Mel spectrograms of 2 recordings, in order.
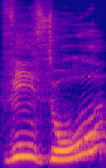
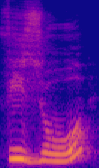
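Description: First: Loud, incredulous rising echo; outraged echo. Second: Low start, rising innocent query; innocent question. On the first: Wizard incredulous at his stupid servant, outraged. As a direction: throw the question back, exploding. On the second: Servant playing dumb to the angry wizard, innocently asking. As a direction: ask it as if clueless. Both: A narrator's reading.

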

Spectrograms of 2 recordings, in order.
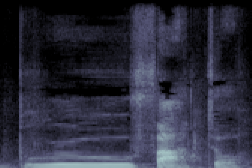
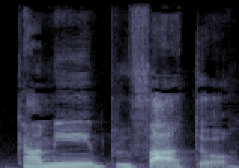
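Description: First: Drawn-out Italian pronunciation of Brufato; Italian accent. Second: Said in the usual way. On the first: Real, not acted. Reading out a fan's surname from a card, accidentally Italian. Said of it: "why I just made you Italian". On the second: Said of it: "Am I saying that right?".

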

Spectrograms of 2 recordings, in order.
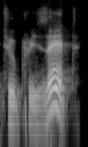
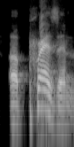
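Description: First: "to present" as to pre-ZENT, slowly, rising at the end; stress on second syllable. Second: "A present" with PREZ stressed and louder, falling after; stress on first syllable. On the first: Teacher contrasting verb and noun, second-syllable stress on "present". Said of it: "ce sera la deuxième qui est accentuée". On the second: Teacher contrasting noun and verb, first-syllable stress on "present". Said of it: "la première". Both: Shown as a demonstration.

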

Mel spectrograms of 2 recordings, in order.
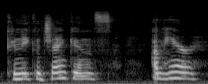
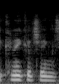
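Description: First: Higher-pitched echo of the voice; imitating the recording. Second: Said in the usual way. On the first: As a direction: mimic the spirit box voice, higher. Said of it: "she says". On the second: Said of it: "I say".

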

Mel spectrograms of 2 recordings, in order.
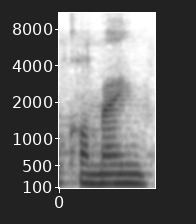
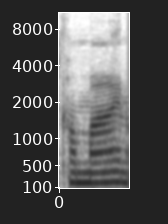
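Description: First: Carmine ending to rhyme with "main"; alternative pronunciation attempt. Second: Carmine ending to rhyme with "mine"; first pronunciation attempt. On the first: Offering another version of an attendee's name, Carmine said as kor-MAIN. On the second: Checking a name with the attendee, Carmine said as kor-MINE. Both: Shown as a demonstration. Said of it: "hope I'm saying your name right".

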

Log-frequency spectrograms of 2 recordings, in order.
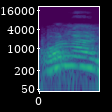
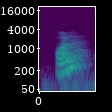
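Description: First: Higher-pitched falling hello; imitated woman's greeting. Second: "Hola" higher, rising into a question; questioning hello. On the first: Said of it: "me saludó, me dijo". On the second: Retold or imitated. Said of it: "y yo".

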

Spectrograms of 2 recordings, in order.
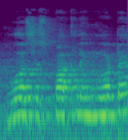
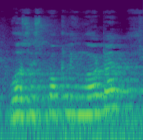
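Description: The two takes are said the same way.

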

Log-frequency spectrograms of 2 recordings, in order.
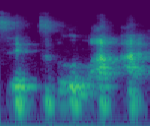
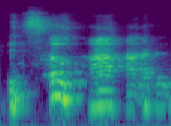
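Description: First: Breathy whispered echo of the line; whispered repeat. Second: Said in the usual way. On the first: Real, not acted. Dad worn out by parenting, whispering it again. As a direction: let it fade into a whisper.

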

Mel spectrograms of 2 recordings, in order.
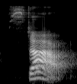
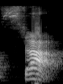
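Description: First: Loud falling stop; yell. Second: Loud yell of stop. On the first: Imagined bystander yelling again at the runaway streetcar. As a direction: let the second stop drop. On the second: Imagined bystander yelling at the runaway streetcar. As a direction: call out to halt it. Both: A narrator's reading. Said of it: "no one to yell".

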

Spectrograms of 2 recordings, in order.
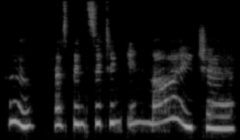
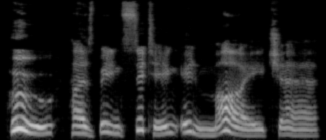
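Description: First: Much higher mama bear voice; higher, slower mama bear; Mother Bear. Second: Slow, loud booming papa bear; big bear, slow and loud; Father Bear. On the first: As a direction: lift it into a prim bear voice. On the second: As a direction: drag it out big and cross. Father Bear voiced in story. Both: A narrator's reading.

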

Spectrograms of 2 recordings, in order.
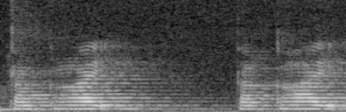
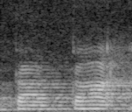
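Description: First: "Takai" in two beats, ta-kai; linked vowels. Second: "Takai" as ta-ka-i, i on its own; separate vowels. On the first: Teacher gives students the joined reading, vowels linked. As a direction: glide "Takai" shut on one final syllable. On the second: Teacher asks students about the wrong reading, vowels apart. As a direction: split "Takai" into three beats. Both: Shown as a demonstration. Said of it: "Mà đọc là".

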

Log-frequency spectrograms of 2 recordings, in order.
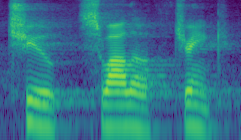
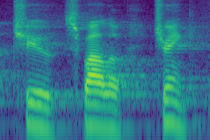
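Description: The two takes are said the same way.

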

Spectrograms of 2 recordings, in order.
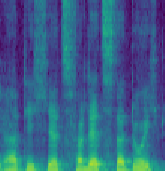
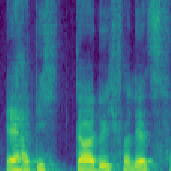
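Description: First: Said in the usual way. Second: Louder, with "dadurch" hit firmly; a firmer take that leans on "dadurch"; emphatic restatement. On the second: Shown as a demonstration. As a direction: land hard on "dadurch" to correct the point.

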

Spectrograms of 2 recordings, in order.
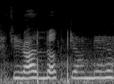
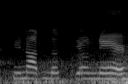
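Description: First: Said in the usual way. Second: Very soft, hushed warning; hushed aside to the dog; near whisper. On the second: Real, not acted. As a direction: breathe it almost silently.

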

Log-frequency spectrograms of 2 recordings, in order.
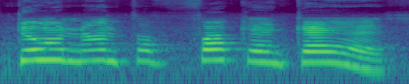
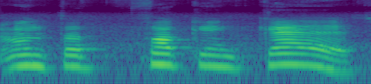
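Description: First: Higher-pitched frustrated demand with TURN hit hard; exasperated yell. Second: Said in the usual way. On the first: Real, not acted. Venting at the gas company, exasperated high yell. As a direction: snap it out like a fed-up outburst.

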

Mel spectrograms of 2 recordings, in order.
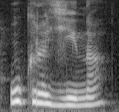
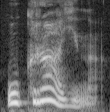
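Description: First: Україна stressed on the ї; correct stress. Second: Україна stressed on the second syllable, укрАїна; misplaced stress. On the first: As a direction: say Україна as украЇна, stress on the third syllable. (правильний наголос: УкраЇна) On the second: (помилковий наголос: УкрАїна) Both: Shown as a demonstration. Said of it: "неправильно наголошують".

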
